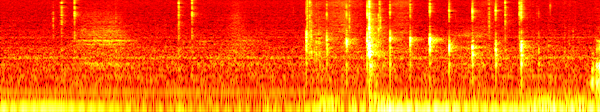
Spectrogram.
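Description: Light clicking at a computer: a few scattered faint clicks, then a quick run of about ten sharper clicks about halfway through.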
